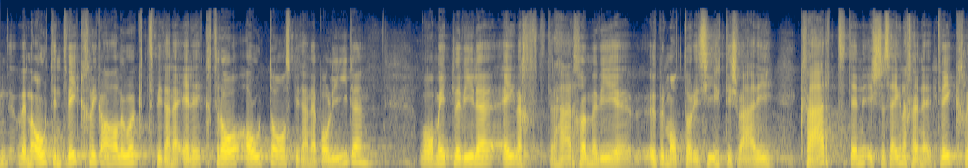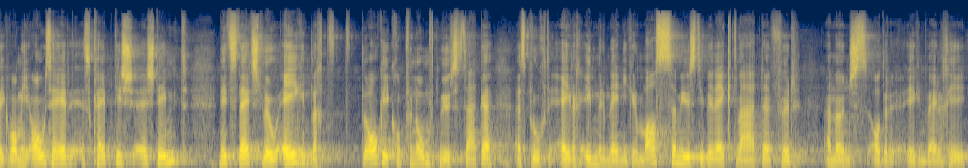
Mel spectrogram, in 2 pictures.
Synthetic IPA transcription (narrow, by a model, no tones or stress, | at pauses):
ʋɛnməɔʊtɛntʋɪkʰliɡɑːluəktb̥ɪdænəʔɛlɛktɾoawtosb̥ɪdænəb̥ɔliːdə | ʋomɪtləɾʋiːləɛɪɡən̩tləχd̥əɾɦæːɾχœməʋiʏbəɾmɔt̪ɔɾisiərtiʃʋæ̰ːɾikfæːrtd̥ɛnɪʃd̥ɑsɛɪɡəntləχənɛ̰nt̪ʋɪkʰliɡ̥ʋomiʔowseːɾskʰɛp̚tiʃʃtɪmt | nɪt̚t͡slɛt͡stʋʏwɛɪɡənt̪ləχ | tlɔːɡikʰʊnpfənʊnftmyəssæɡ̥əəsb̥ɾuːχtɛɪɡən̩tləχɪmːəɾʋɛniɡ̥əɾmɑsəmyəstibɛvɛktʋæːrd̥əfʏɾ | ʔəmœnʃsɔd̥əɾɪɾɡən̩dʋɛlχi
